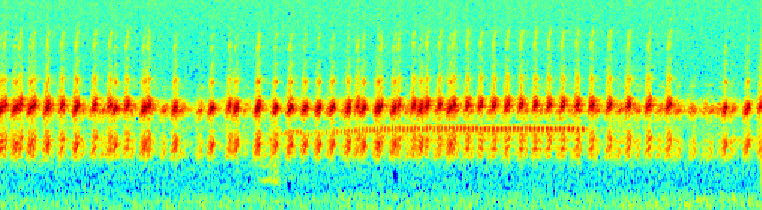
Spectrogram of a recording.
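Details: Tree frogs singing in a pond at night in mid-April in north-east Italy: rapid, evenly pulsed rattling croaks running throughout, with a steady, pure trill of mole crickets for about two seconds midway.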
